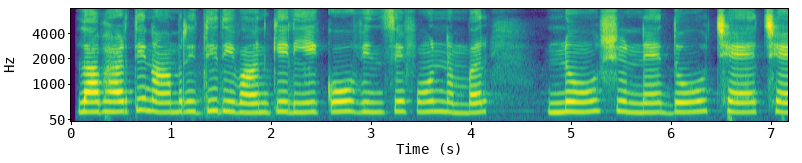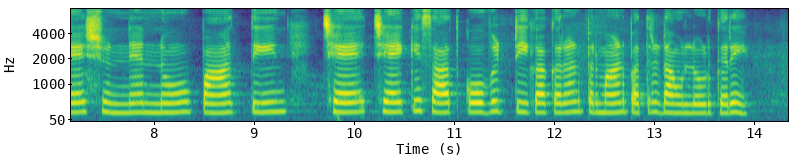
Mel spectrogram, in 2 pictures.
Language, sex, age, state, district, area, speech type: Hindi, female, 18-30, Rajasthan, Jaipur, urban, read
